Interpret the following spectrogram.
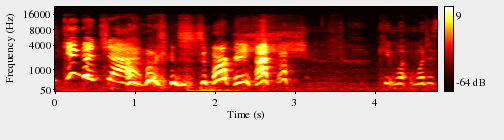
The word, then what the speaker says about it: Gigachad: me gives you a jiga Chad jaw line you can't even say it right it's Giga chat sorry okay what what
